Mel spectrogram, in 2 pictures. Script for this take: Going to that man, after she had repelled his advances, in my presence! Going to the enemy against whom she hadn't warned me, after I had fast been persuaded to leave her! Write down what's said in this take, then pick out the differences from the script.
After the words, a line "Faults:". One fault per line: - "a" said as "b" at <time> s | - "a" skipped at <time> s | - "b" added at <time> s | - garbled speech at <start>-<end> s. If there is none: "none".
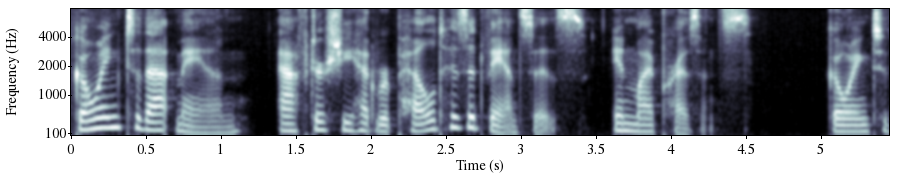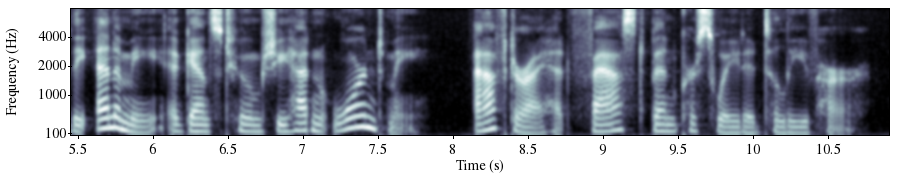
Going to that man, after she had repelled his advances, in my presence! Going to the enemy against whom she hadn't warned me, after I had fast been persuaded to leave her!
Faults:
none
